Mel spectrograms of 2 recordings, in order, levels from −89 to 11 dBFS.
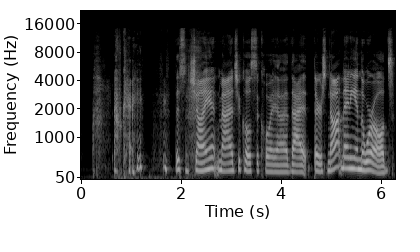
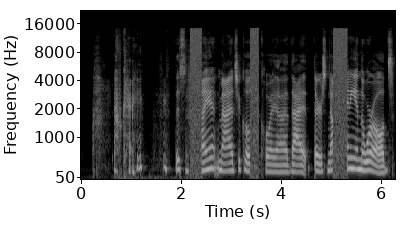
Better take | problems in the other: first | audio cutting out; filled with static; at 2 s, at 3.5 s and at 5 s

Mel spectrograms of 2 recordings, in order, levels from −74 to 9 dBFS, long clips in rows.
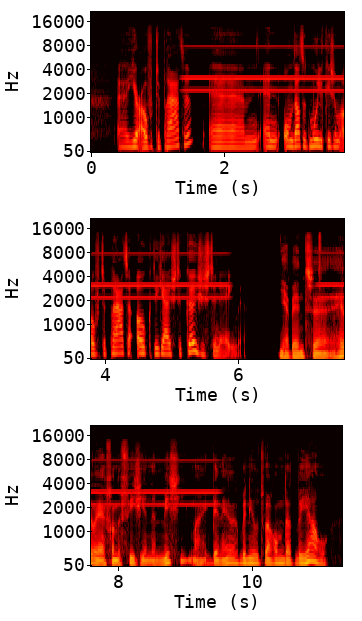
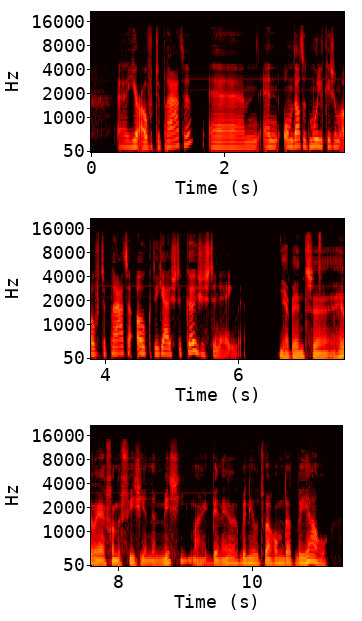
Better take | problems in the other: second | high-pitched whine; loud; from 1.5 to 6 s and from 7 to 9.5 s; 3 kHz, 7 dB below the speech; faint in the second

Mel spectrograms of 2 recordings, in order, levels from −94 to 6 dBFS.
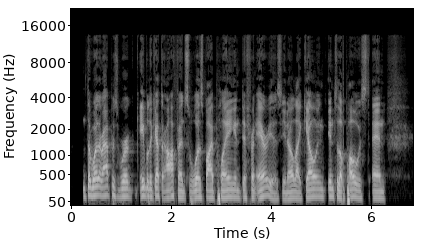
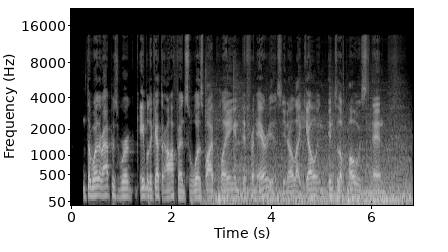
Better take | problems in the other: first | footsteps; noticeable; from 2.5 s on; peak 2 dB below the speech

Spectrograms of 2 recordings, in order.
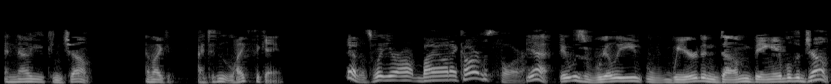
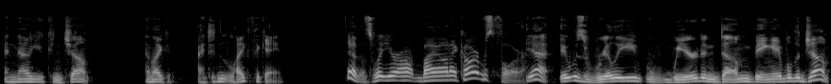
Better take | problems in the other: second | garbled, watery; badly; nothing above 5 kHz; slightly in the second

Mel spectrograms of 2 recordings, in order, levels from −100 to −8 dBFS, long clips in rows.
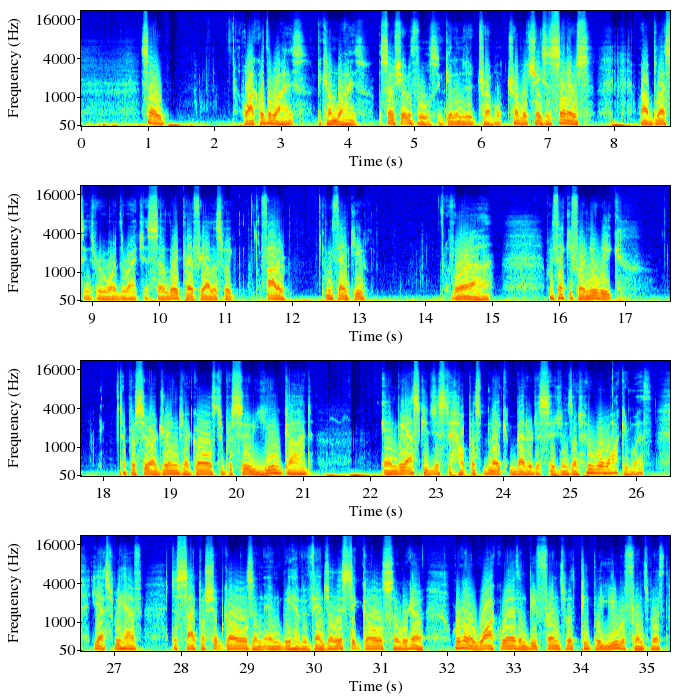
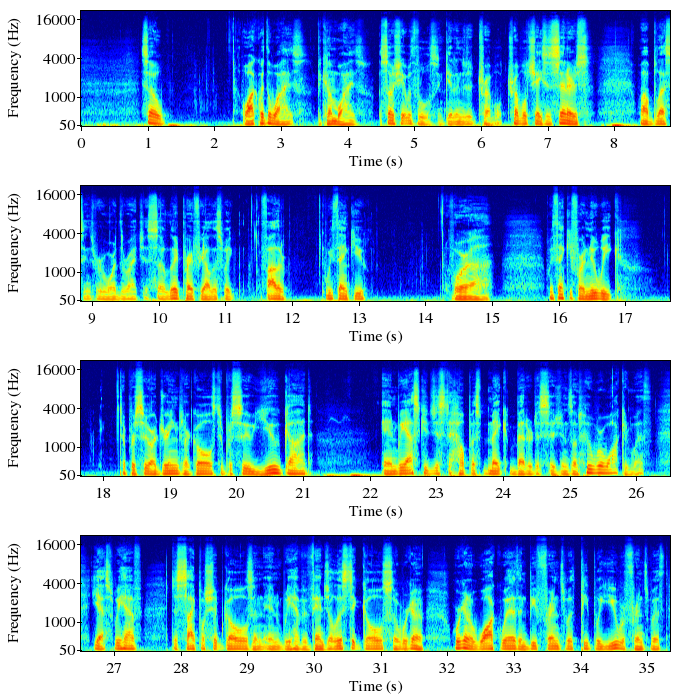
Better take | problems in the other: second | distortion; heavy; 6 dB below the speech

